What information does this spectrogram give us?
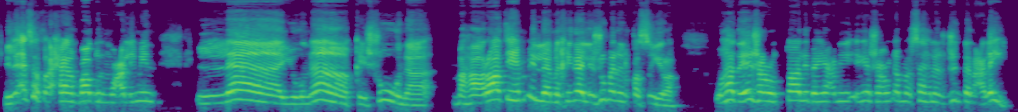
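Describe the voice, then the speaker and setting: A man with a husky, slightly breathy voice leads a workshop for teachers. He explains step by step, often stopping on fillers and restarting his sentences. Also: very high voice, fast talker, fairly bright tone. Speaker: teacher trainer. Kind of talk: workshop lecture.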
